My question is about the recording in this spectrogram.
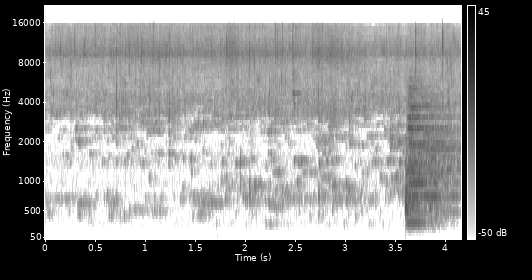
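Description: Low sizzle and hiss of a spiced tomato-onion gravy cooking in a steel pot over a wood fire as broken pieces of rotlo flatbread are tipped in. About three and a half seconds in, one sharp metallic clang with brief ringing as the steel bowl knocks against the pot.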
